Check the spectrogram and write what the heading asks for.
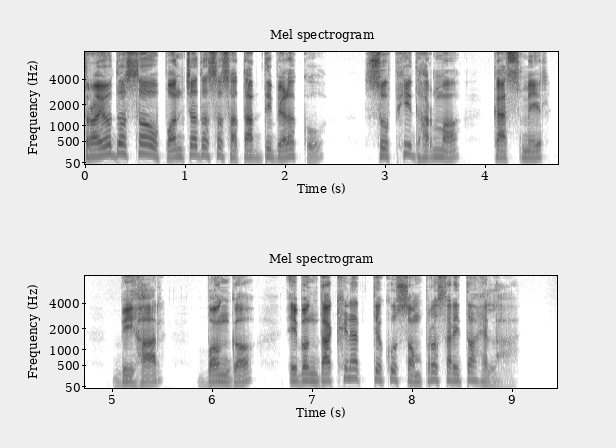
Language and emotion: Odia, neutral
